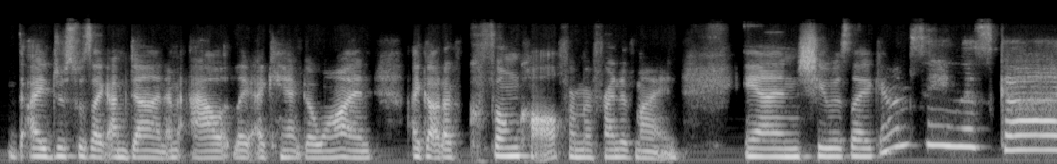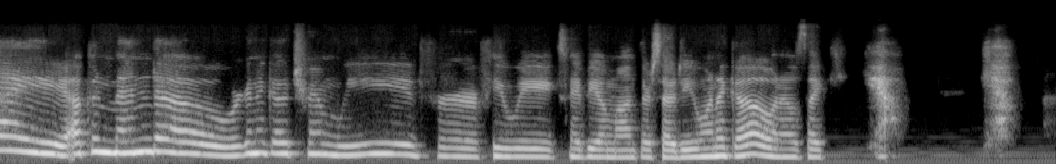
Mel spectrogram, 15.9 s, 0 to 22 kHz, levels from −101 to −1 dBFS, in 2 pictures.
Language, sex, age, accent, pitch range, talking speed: English, female, 20-39, American, 180-225 Hz, 220 wpm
